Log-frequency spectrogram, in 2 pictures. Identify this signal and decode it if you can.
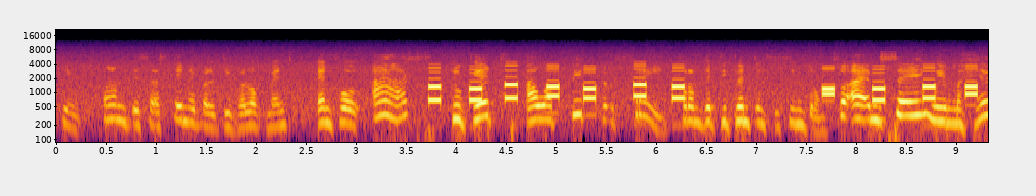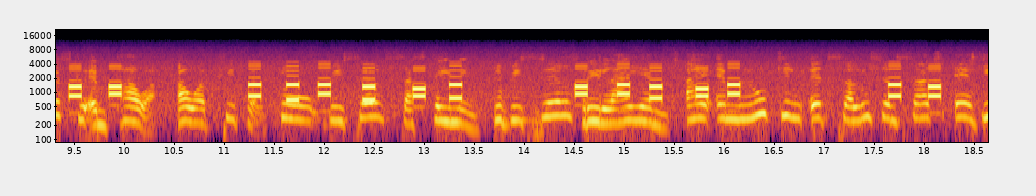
DTMF, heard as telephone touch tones, dialled by hand, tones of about 130 ms. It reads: 2168495 *15080 93#276 0#57# 98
